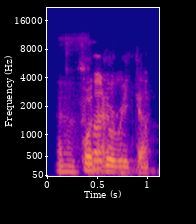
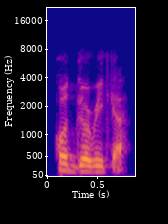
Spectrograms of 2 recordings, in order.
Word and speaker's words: Podgorica: Podgorica. How do you say it? Podgorica. Podgorica.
